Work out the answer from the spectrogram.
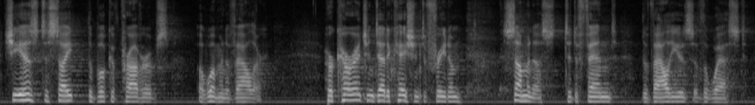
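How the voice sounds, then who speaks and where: A man speaks as the host of a formal event, reading a prepared introduction. His voice sits at a medium pitch and carries the long reverb of a hall. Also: normal speed, fairly bright tone. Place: large hall, public event.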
